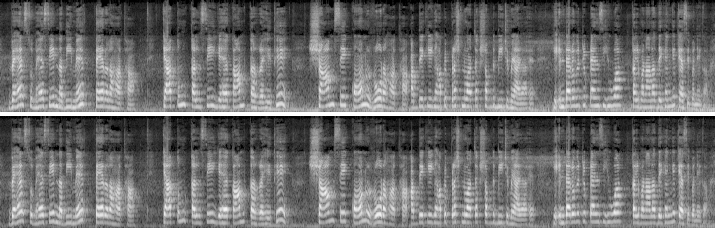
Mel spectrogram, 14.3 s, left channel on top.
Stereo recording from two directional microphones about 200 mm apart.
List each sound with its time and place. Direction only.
0.2 s a woman's voice: 50° right (ahead or behind)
